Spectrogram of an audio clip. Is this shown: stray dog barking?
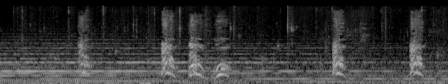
yes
